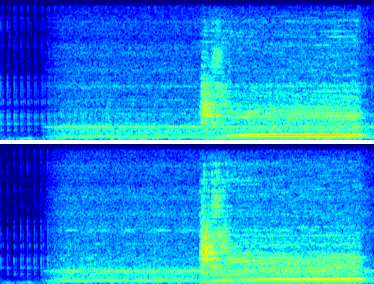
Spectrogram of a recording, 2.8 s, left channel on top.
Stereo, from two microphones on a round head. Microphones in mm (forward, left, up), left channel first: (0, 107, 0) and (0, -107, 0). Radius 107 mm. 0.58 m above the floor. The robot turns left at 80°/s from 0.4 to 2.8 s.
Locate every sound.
1.5 s a blender: 145° right, 1.0 m; by 2.7 s 120° left, 1.0 m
